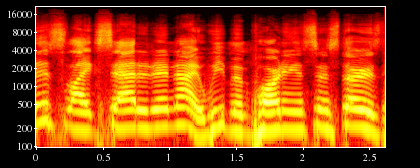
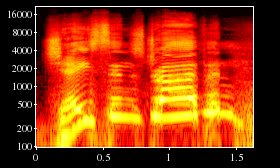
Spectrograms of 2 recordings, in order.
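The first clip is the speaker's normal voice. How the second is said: alarmed; 9 semitones higher, 4 dB quieter, slower than usual. Pretend. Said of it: "you're like".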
